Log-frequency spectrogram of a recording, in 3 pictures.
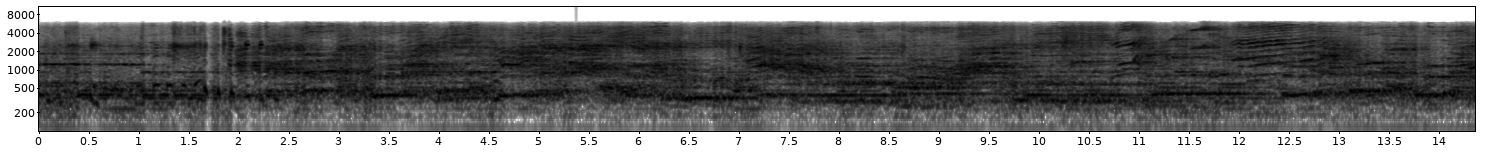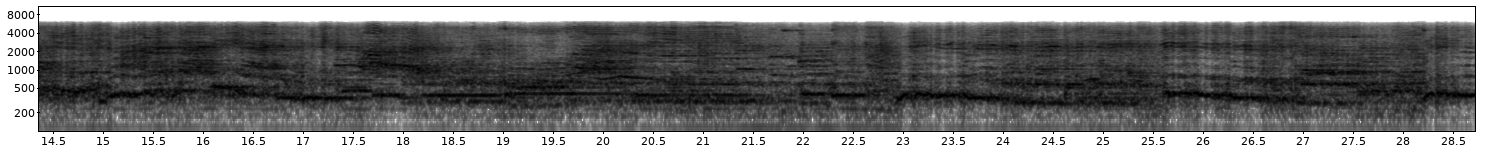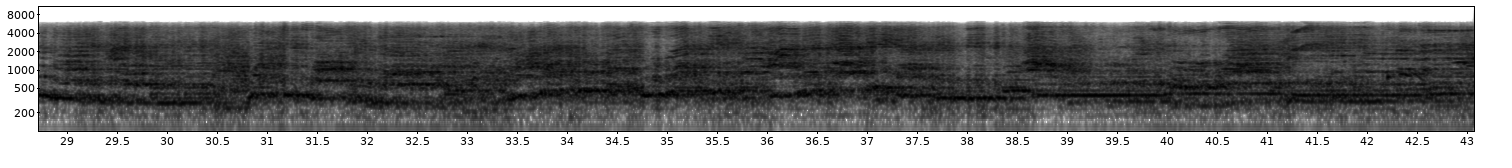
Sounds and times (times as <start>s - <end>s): Choir: 1.2s - 43.0s
Child singing: 1.8s - 43.0s.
